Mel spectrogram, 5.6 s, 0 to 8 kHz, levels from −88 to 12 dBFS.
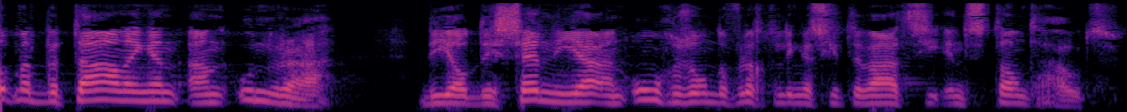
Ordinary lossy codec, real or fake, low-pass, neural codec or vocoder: none; real; 7.2 kHz; none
